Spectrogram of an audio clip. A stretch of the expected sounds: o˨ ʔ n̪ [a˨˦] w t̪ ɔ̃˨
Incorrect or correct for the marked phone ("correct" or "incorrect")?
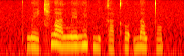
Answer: incorrect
